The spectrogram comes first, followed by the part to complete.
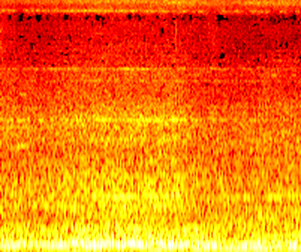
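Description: Diesel truck engine idling with a steady low rumble.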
